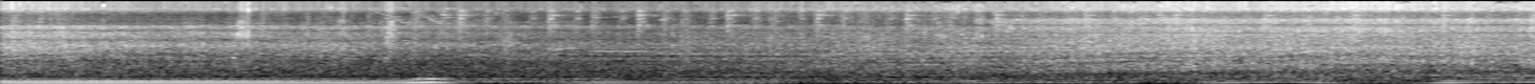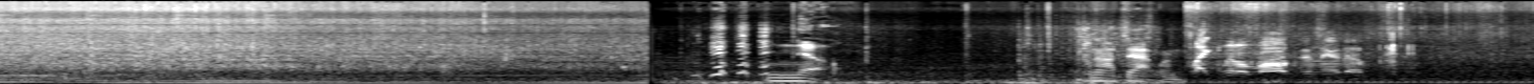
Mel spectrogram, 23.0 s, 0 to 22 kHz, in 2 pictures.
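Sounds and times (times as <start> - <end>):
vehicle engine revving: 0.0 - 16.4.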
